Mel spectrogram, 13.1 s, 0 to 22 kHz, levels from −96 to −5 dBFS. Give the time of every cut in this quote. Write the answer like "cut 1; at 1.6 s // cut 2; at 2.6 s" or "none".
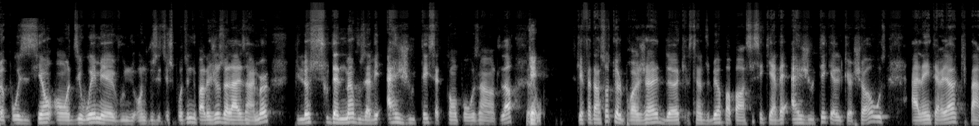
cut 1; at 7.0 s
